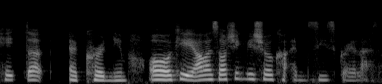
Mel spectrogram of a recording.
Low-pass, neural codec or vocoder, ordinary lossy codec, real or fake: none; codec, 16 kHz, 0.5 kbps, X-Codec, WavLM features, trained on Multilingual LibriSpeech; none; fake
